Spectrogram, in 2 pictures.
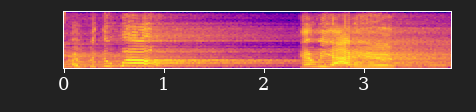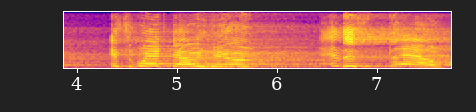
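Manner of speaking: high, far-off cries for help; hammed-up trapped in a well; calling from the well. Streamer pretends to be stuck down the well, high cries for help.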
